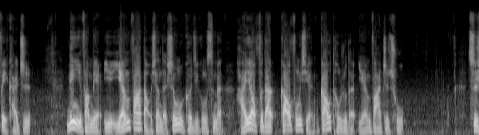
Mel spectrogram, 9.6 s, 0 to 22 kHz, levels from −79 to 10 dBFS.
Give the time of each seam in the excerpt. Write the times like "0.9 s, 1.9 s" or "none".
none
